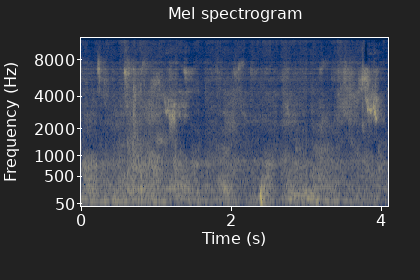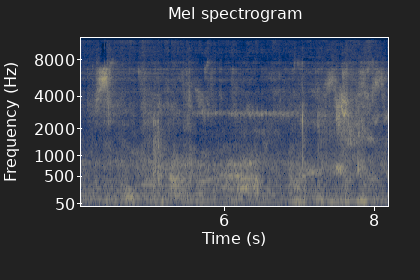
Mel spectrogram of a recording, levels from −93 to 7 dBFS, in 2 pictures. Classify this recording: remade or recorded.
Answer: remade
